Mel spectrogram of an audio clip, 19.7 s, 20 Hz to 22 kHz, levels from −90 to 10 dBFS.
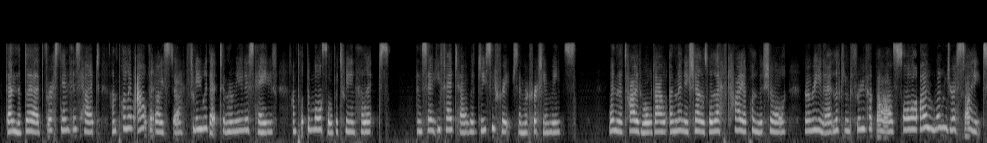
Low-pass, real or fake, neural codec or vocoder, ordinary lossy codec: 7.2 kHz; fake; codec, 16 kHz, 1 kbps, FreqCodec, smaller model; MP3, 64 kbps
